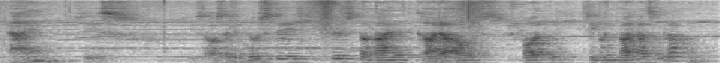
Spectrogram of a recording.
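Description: A man's voice: mid-range voice, moderate pace, lightly acted. Man as a sceptical father, echoey and distant. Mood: defending, unimpressed. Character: sceptical, fair-minded father. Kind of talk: children's radio play acting. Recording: very echoey, distant, music behind.

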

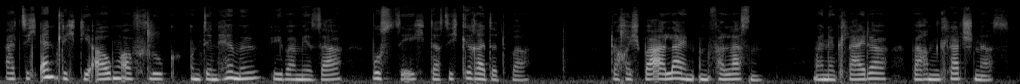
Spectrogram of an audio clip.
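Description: Earnest young girl, high-voiced, played by a female. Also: fairly even intonation, moderate pace, darkish tone, dry recording, close to an everyday voice. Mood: absorbed, reading aloud. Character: earnest young schoolgirl, bright and eager granddaughter. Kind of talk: radio play acting.

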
